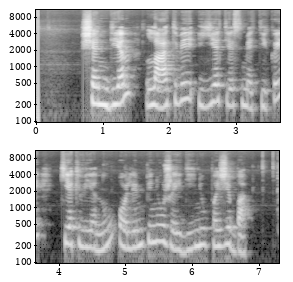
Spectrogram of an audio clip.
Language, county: Lithuanian, Utena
